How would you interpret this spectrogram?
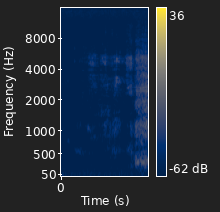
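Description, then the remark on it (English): A snack bag of Cheetos-coated popcorn is shaken briefly, a soft papery rustle and rattle that swells into a louder crinkly burst at the end. It's fairly quiet, with no voices. “You got to shake it up a little bit.”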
